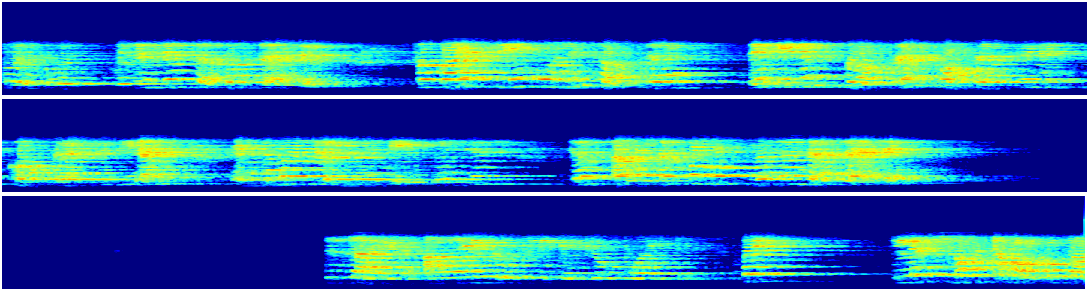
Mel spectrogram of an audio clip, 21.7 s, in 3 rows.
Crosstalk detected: No

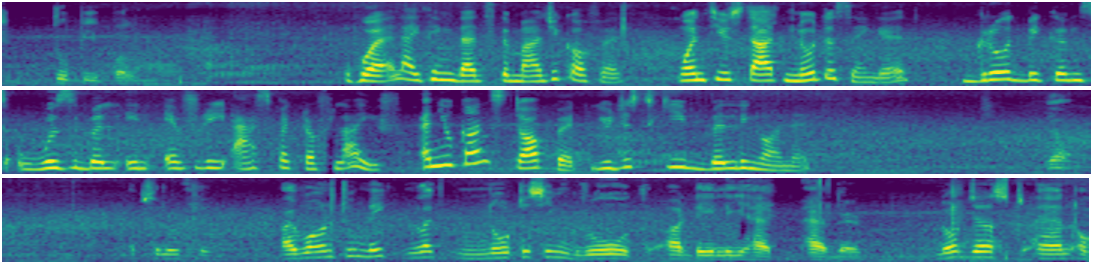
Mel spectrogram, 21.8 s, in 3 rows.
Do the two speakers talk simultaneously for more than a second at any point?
No

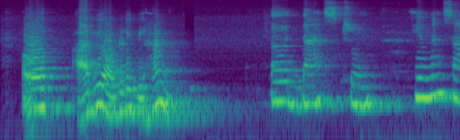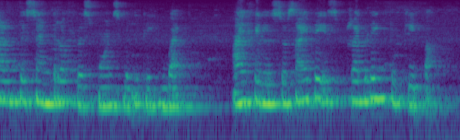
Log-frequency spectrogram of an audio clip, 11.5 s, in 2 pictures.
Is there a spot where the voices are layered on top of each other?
No

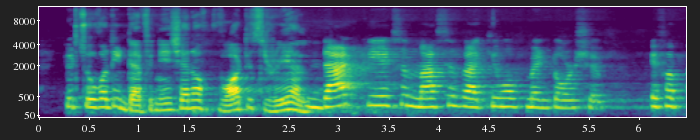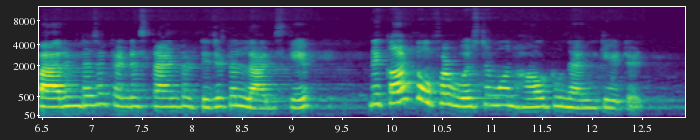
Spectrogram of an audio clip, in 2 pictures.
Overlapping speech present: No

